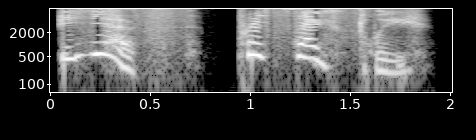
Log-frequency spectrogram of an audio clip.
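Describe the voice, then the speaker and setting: High pitched bossy lil game snake, haughty n slow, swoopy delivery. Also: female voice, huge pitch swings, no echo, studio quality, heavily acted. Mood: pompous, pondering. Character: small, sassy talking snake companion, imperious and impatient. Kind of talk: video game character voice lines.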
